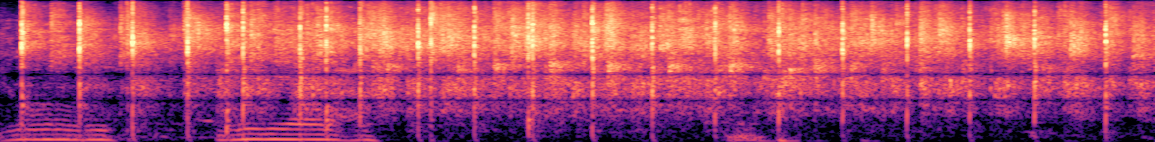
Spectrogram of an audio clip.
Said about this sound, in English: Everyone here has survived this, right? We should all give each other a round of applause for survivors.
